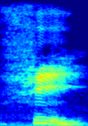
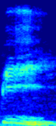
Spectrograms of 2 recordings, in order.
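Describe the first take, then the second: First: The first consonant is aspirated, with a puff of air. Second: The first consonant is plain, without a puff of air. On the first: The speaker calls it right. "এটা হবে ফি।" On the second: The speaker calls it wrong. "এই যে এটা আমরা বলি যে পি। পি নামে ইংরেজিতে কোনো অক্ষর নেই।"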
